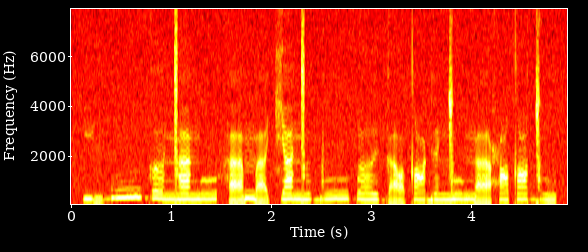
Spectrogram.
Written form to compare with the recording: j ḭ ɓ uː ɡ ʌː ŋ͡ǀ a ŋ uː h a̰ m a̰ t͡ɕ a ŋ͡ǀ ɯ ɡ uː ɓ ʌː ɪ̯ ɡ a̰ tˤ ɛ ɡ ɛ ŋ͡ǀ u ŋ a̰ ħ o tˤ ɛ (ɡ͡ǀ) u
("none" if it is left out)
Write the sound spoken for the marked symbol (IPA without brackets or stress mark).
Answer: ɡ͡ǀ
